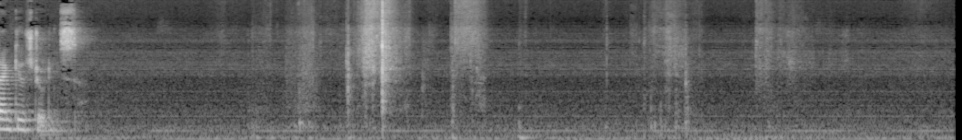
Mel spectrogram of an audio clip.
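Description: Sheets of paper rustle and slide.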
